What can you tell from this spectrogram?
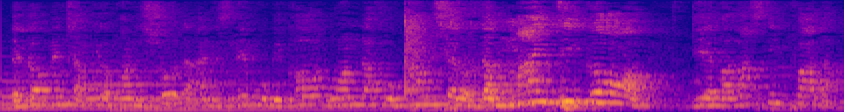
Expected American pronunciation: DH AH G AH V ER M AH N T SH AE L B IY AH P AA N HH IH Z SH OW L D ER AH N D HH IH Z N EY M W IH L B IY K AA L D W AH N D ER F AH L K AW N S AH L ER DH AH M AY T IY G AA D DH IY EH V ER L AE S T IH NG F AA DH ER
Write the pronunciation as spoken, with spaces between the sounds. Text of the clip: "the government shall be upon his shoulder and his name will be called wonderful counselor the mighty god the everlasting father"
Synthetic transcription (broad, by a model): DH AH G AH V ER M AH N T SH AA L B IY AH P AA N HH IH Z SH OW L D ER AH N HH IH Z N EY M W IH L B IY K AA L D W AH N D ER F AH L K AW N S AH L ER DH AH M AY T IY G AA D DH IY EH V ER L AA S T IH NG F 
